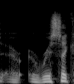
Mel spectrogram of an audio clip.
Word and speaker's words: ERISA: And this is self-insured companies known as ERISA companies.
